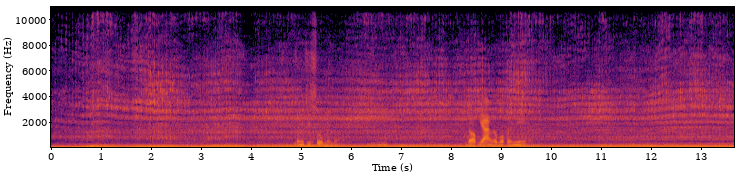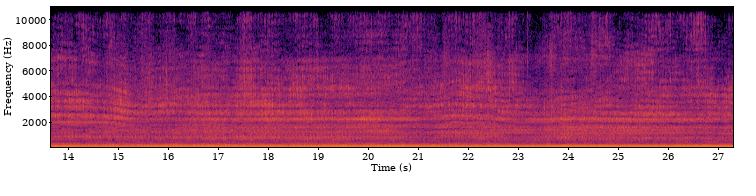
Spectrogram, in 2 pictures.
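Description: A tractor engine rumbles steadily in the distance.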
